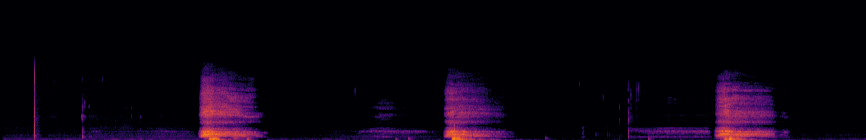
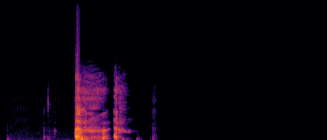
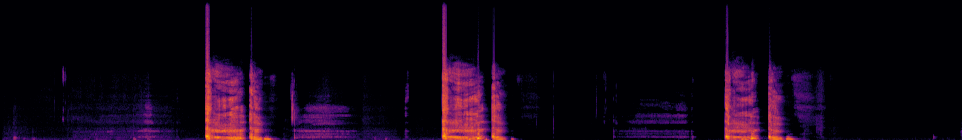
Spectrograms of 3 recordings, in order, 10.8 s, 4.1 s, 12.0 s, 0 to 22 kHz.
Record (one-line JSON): {"exhalation_length": "10.8 s", "exhalation_amplitude": 26912, "exhalation_signal_mean_std_ratio": 0.28, "cough_length": "4.1 s", "cough_amplitude": 32768, "cough_signal_mean_std_ratio": 0.22, "three_cough_length": "12.0 s", "three_cough_amplitude": 32768, "three_cough_signal_mean_std_ratio": 0.3, "survey_phase": "beta (2021-08-13 to 2022-03-07)", "age": "65+", "gender": "Female", "wearing_mask": "No", "symptom_runny_or_blocked_nose": true, "symptom_sore_throat": true, "symptom_fatigue": true, "symptom_headache": true, "smoker_status": "Never smoked", "respiratory_condition_asthma": true, "respiratory_condition_other": false, "recruitment_source": "Test and Trace", "submission_delay": "2 days", "covid_test_result": "Positive", "covid_test_method": "LFT"}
